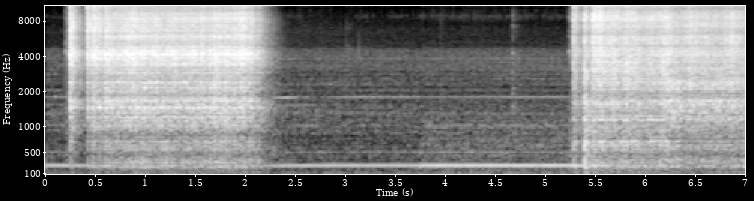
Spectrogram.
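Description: Wire-feed (MIG) welder laying two short welds onto a steel frame rail: two bursts of steady arc hiss, each just under two seconds, the first starting right away and the second about five seconds in.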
